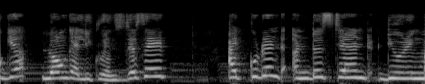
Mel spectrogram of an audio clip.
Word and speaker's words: longiloquence: LONGILOQUENCE, long एलुक्वेंस, long एलुक्वेंस। इसकी pronunciation है long एलुक्वेंस, LONGILOQUENCE, long एलुक्वेंस।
